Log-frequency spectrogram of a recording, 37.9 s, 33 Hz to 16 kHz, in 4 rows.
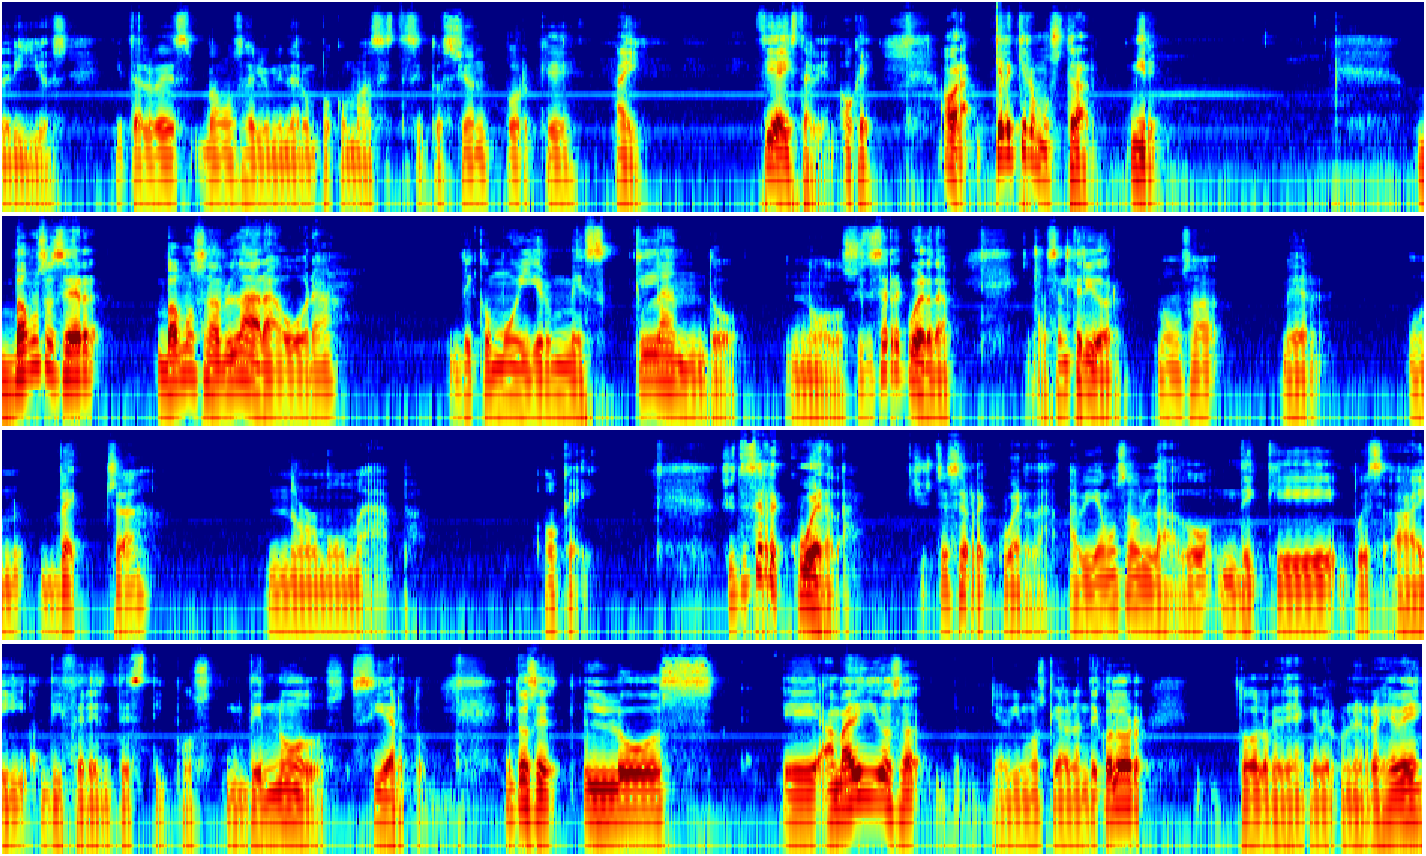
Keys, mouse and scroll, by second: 2.1-5.5 drag, 5.8-6.2 scroll down 2, 11.6 middle click, 13.1-14.5 drag, 18.0 shift+a, 22.4 click, 24.2 click.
